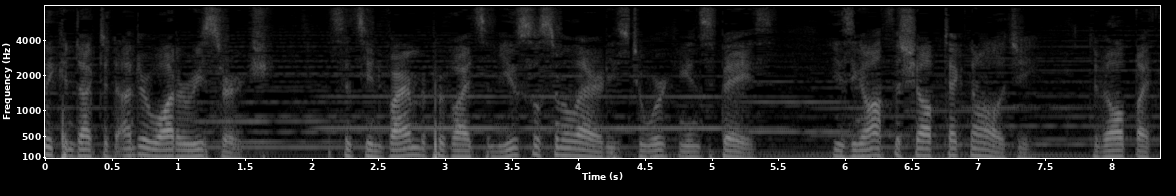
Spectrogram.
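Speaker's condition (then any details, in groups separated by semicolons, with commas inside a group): No condition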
